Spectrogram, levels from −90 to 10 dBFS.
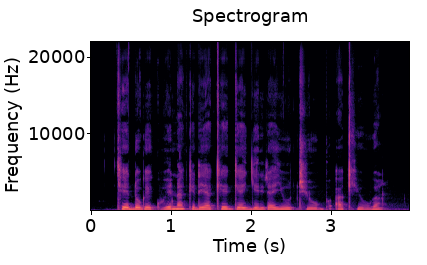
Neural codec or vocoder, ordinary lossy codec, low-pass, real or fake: vocoder, 44.1 kHz, 128 mel bands every 256 samples, BigVGAN v2; none; none; fake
